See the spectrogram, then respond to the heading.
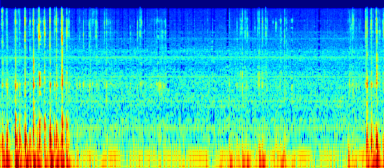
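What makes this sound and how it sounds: Fingertips of one hand type on a backlit laptop keyboard with plastic keycaps, making quick, short, clicky key taps with a soft low thump and a bright tick. A burst of taps in the first second and a half gives way to a long quiet stretch of faint, sparse taps, and a second burst comes near the end.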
